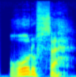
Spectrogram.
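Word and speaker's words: غرفة: end of that word, then we would not pronounce the haraka on the ta, and we would pronounce the ta as a ha. For example, ghurfah, ghurfah.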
